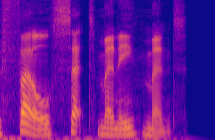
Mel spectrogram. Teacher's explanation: The front of the tongue is used in the production of this vowel, making it a front vowel. It is also a close middle vowel, as the position of the tongue and jaw is slightly raised.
